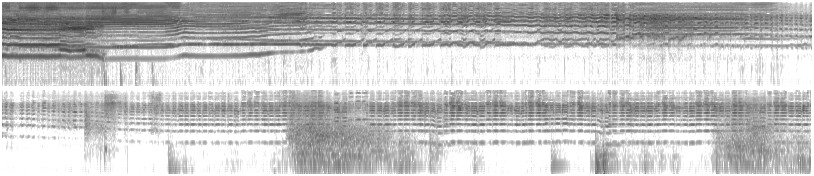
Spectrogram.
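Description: A balloon squeaked and played as a new musical instrument, dubbed the 'Luftballonium': long, wavering high-pitched whines that glide up and down in pitch, continuous for several seconds, then a few shorter squeals with brief pauses between them.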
